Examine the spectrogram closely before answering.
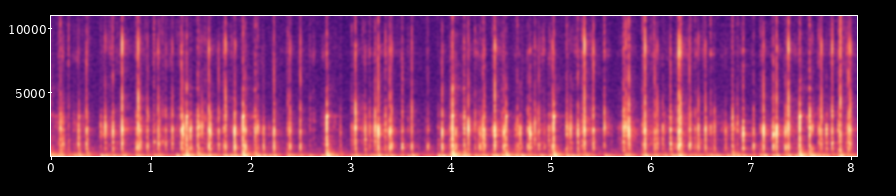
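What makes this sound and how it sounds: Fast fingertip typing with both hands on a compact pink-white mechanical keyboard with thick plastic XDA keycaps, a polycarbonate plate and linear switches, resting on a desk mat. It makes a steady, rapid stream of short, bright clacks with a soft low thud under each press. Each keystroke dies away almost instantly.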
